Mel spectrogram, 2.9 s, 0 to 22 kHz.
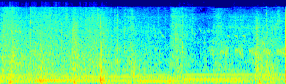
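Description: Horse hooves clip-clop at a walk in the video game Red Dead Redemption 2 Online, quiet and fairly regular, over a low steady tonal hum.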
